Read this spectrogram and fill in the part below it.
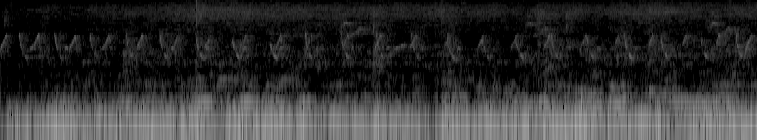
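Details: Yellow-bellied prinia calling vigorously to lure birds: a steady series of thin, short chirps, several per second, partly masked by hissing background noise and a low rumble.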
